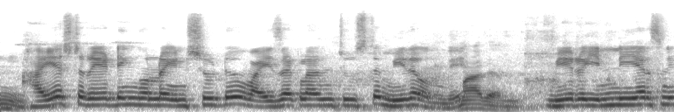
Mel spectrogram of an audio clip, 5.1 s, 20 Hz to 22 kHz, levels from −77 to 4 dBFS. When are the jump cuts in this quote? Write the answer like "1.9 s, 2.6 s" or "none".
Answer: none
